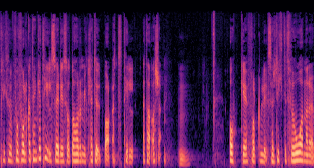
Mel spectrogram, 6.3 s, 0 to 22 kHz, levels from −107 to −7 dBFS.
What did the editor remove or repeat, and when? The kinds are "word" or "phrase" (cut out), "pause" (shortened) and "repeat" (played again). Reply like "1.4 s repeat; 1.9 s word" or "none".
none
